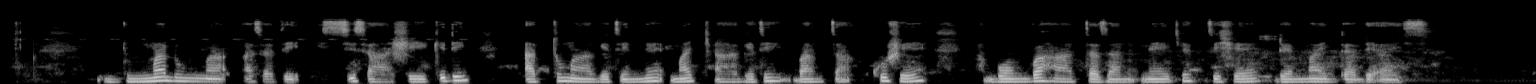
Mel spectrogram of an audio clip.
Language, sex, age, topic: Gamo, male, 18-24, government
